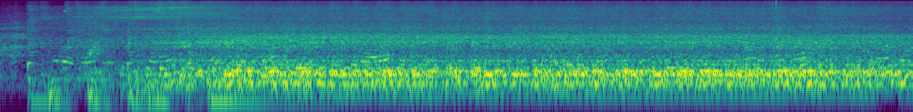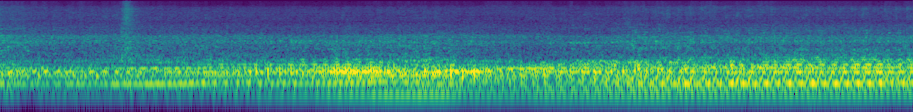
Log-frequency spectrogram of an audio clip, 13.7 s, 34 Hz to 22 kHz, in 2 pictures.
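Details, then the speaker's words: Strong Hemi V8 held at a steady 2,000 rpm, then revved to 3,500, with a light, even solid-lifter rattle over it, recorded before restoration; typical healthy solid-lifter clatter. "I got solid lifters in Doc, yeah, solid I lifter. can hear them rattling, yeah. I like it. Sounds good."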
